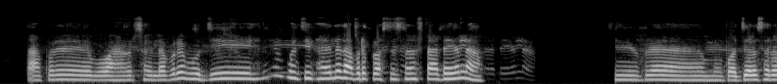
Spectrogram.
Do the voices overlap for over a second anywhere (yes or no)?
no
